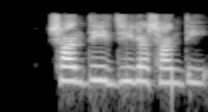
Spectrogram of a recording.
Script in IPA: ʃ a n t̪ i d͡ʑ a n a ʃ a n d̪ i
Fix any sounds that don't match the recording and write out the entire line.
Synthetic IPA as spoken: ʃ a n t̪ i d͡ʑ i n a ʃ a n t̪ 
